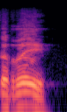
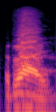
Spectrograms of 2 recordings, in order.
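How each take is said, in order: First: The surname is said with an 'ay' vowel. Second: The surname is said with an 'aai' vowel. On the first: The speaker calls it wrong. "Satyajit रे नहीं है" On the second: The speaker calls it right. "वास्तव में क्या आना चाहिए?"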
